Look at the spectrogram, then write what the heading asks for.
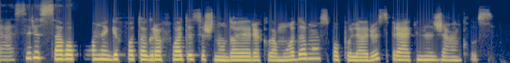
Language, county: Lithuanian, Kaunas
